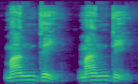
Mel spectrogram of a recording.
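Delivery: Monday said as man-di; Monday ending in i. Shown as a demonstration. Teacher demonstrating the short-i Monday. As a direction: finish Monday with a short i sound. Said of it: "So when you put it here".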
